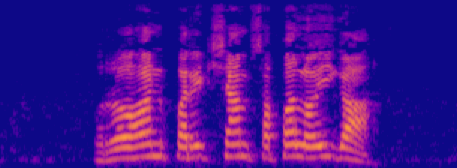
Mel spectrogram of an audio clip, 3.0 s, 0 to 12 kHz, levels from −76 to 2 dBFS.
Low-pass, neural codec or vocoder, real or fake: 10.8 kHz; none; real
